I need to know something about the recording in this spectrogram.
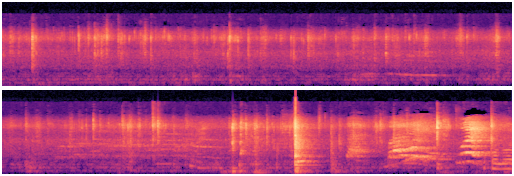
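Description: A pot of sinigang boiling on the stove while a metal ladle stirs it in a large aluminium pot: scattered small pops and clicks, with a sharp clink of the ladle against the pot about ten seconds in. Children's voices rise in the background in the last few seconds.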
